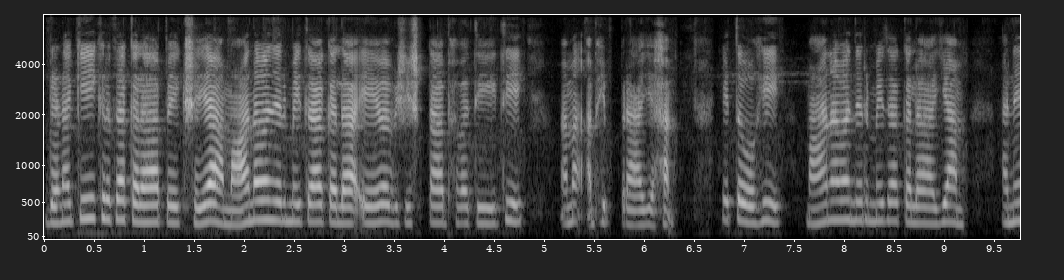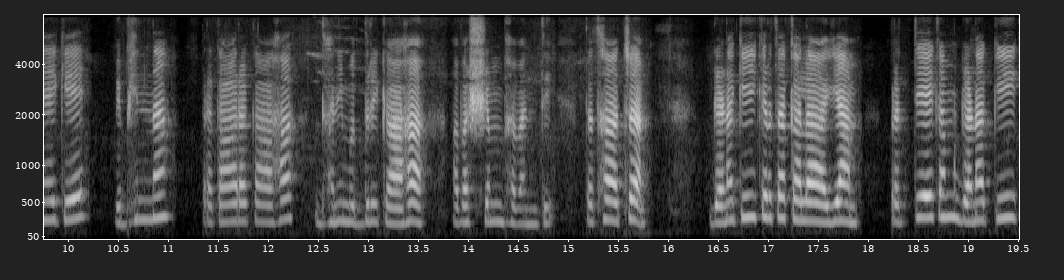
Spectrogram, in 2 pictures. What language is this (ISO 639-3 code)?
san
